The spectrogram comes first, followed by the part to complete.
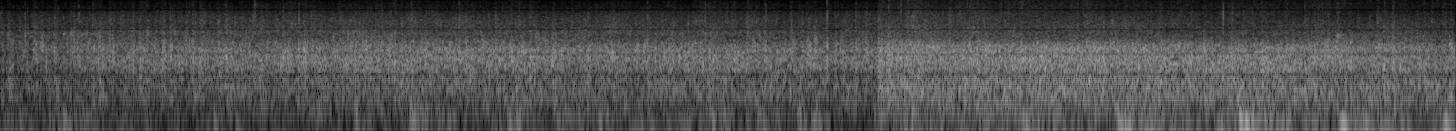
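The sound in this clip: Audience applause greets guest speakers as they are welcomed. Dense, steady clapping runs for about seven seconds with no voices and grows slightly louder partway through.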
